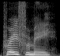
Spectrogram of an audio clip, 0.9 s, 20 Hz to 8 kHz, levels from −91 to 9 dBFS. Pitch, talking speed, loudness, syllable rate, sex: 245 Hz, 195 wpm, -15 LUFS, 4.0 syllables/s, female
